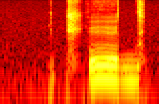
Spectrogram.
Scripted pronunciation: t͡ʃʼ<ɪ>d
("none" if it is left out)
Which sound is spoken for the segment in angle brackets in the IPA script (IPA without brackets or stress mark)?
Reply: ɪ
